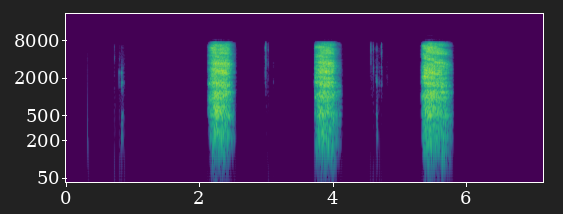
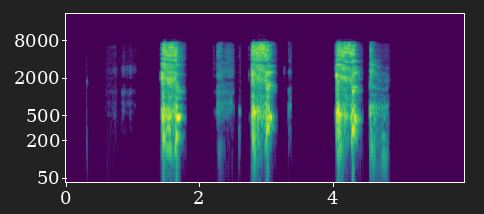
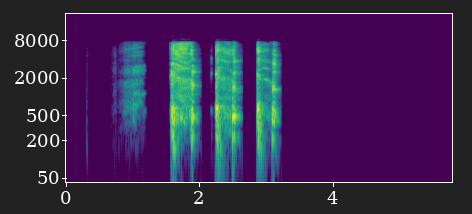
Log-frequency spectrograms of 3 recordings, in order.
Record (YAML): exhalation_length: 7.2 s
exhalation_amplitude: 31060
exhalation_signal_mean_std_ratio: 0.3
three_cough_length: 6.0 s
three_cough_amplitude: 31806
three_cough_signal_mean_std_ratio: 0.34
cough_length: 5.8 s
cough_amplitude: 30766
cough_signal_mean_std_ratio: 0.3
survey_phase: alpha (2021-03-01 to 2021-08-12)
age: 65+
gender: Male
wearing_mask: 'No'
symptom_none: true
smoker_status: Ex-smoker
respiratory_condition_asthma: false
respiratory_condition_other: false
recruitment_source: REACT
submission_delay: 1 day
covid_test_result: Negative
covid_test_method: RT-qPCR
